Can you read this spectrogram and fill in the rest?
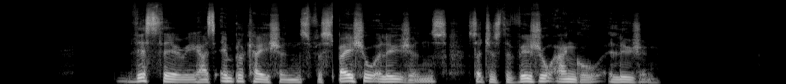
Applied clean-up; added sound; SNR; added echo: none; none; none; none.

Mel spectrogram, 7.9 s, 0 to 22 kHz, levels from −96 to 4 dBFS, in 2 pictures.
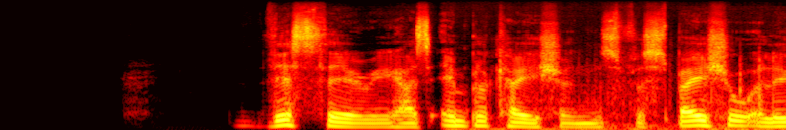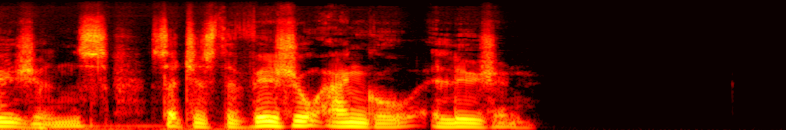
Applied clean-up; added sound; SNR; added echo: neural mask model DeepFilterNet 3.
